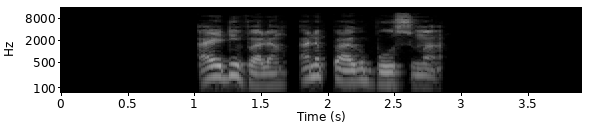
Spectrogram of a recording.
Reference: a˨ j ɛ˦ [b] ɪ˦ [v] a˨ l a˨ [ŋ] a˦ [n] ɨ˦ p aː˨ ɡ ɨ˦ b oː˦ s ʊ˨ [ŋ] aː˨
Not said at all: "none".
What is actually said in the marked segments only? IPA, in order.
d, v, ŋ, n, m

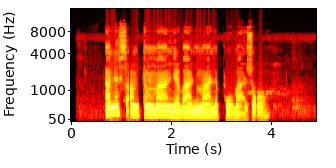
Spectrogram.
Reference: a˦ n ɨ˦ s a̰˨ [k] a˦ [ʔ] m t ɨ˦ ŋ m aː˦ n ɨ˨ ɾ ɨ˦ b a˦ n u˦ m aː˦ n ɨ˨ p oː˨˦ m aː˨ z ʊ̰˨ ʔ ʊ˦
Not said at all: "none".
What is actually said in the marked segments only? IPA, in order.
ʔ, none

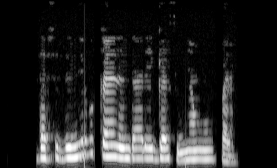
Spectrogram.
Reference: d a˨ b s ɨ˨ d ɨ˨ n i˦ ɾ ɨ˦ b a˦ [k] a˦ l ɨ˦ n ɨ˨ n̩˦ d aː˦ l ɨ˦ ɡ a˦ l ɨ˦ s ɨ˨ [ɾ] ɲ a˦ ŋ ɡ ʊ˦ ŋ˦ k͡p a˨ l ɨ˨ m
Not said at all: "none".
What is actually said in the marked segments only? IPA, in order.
k, none

